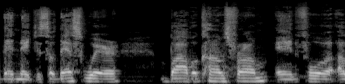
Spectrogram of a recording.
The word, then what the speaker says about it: baba: you say bubba watch what bobble wash and baba how do you spell that b-a-b-a and baba yeah so so baba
